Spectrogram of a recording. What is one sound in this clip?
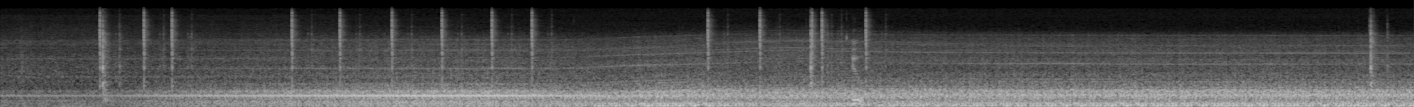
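Switches click in a locomotive cab.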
